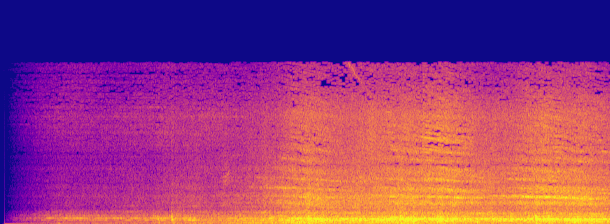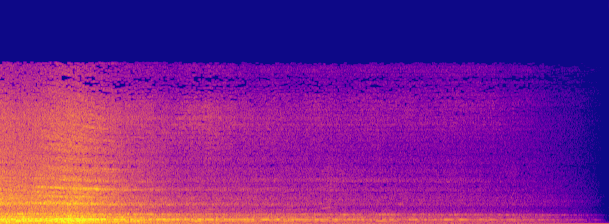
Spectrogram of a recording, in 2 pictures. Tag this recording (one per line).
gyro
transport
doppler
rail
electric
train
